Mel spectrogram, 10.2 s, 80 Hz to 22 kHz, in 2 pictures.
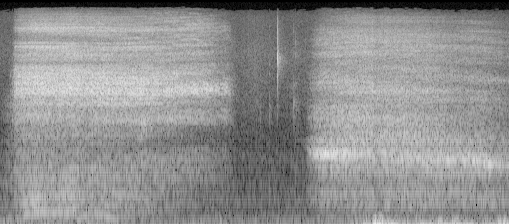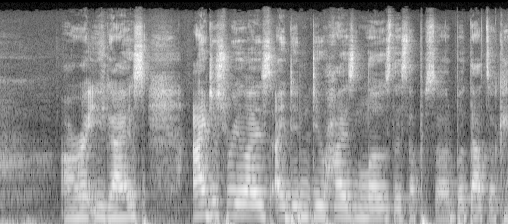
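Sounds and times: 
person taking a big deep breath during a guided breathing exercise: 0.0 - 2.4, 3.1 - 5.7
speech: 5.8 - 10.1.

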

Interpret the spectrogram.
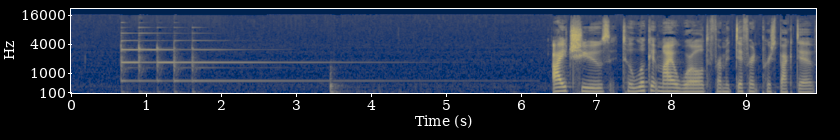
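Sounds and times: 
bright bell dinging: 0.7 - 5.2
speech: 6.4 - 9.9.

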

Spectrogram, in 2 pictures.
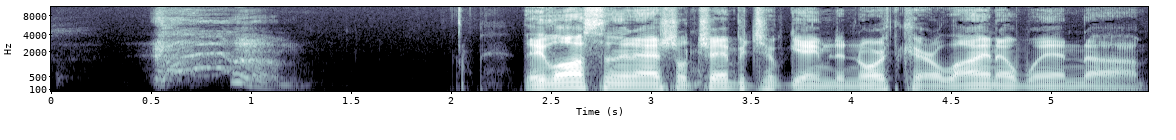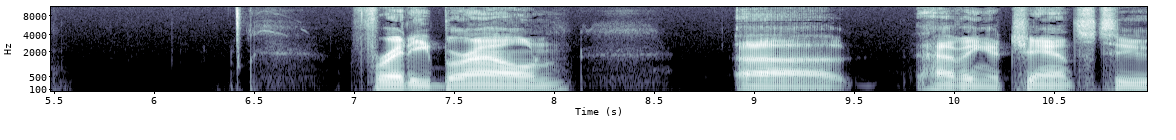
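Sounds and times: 
person coughing: 0.5 - 1.3
speech: 2.4 - 5.6, 7.1 - 8.2, 8.9 - 10.9.

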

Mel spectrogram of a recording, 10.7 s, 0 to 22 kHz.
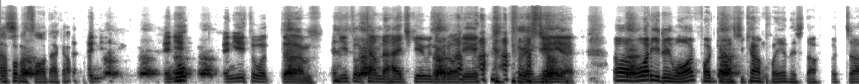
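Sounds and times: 
speech: 0.0 - 10.7
dog barking in a studio: 0.2 - 0.6, 1.3 - 2.8, 3.6 - 3.8, 4.4 - 5.8, 6.6 - 7.1, 7.8 - 8.1, 8.9 - 9.3
laughter: 4.2 - 7.2.

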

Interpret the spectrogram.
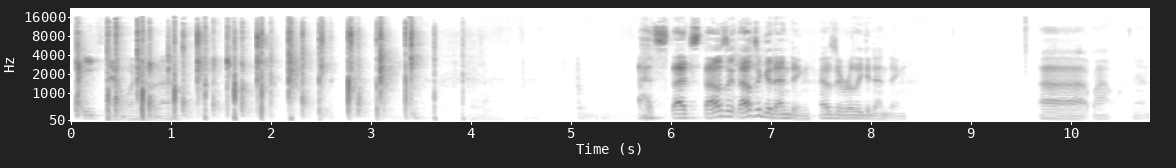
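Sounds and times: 
hands clapping: 0.0 - 4.1
speech: 5.8 - 8.5, 9.7 - 10.5.

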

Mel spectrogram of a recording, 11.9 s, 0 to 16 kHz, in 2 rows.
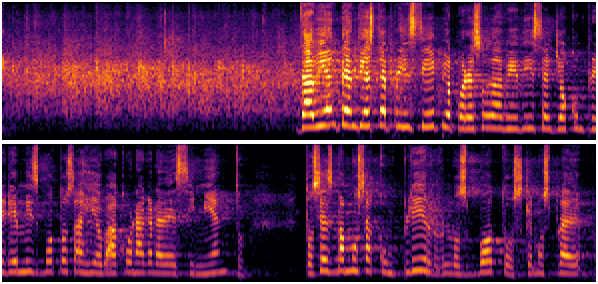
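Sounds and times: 
crowd applauding loudly: 0.0 - 3.2
speech: 3.0 - 11.8.

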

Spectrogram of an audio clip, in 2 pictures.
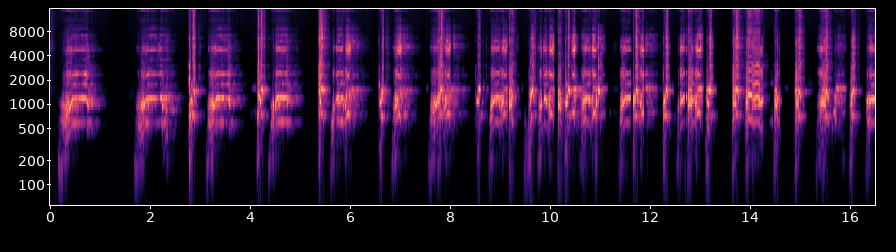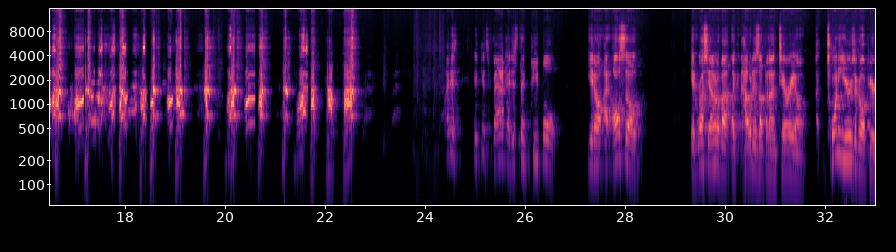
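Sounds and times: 
goose calls blown by two men imitating a flock of geese: 0.1 - 22.9
speech: 0.2 - 0.5, 1.7 - 2.0, 25.4 - 26.7, 27.3 - 28.3, 29.3 - 33.0.

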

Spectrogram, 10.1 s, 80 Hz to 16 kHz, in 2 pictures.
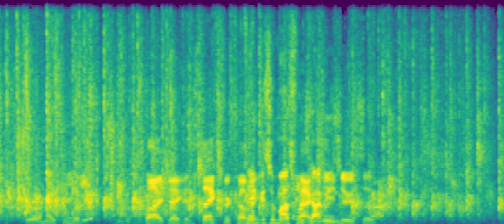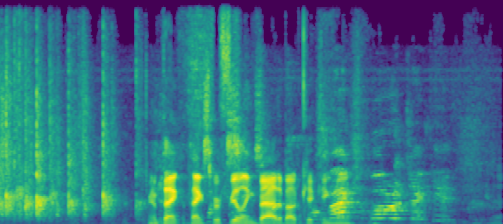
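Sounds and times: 
small group clapping: 0.0 - 6.7
speech: 0.3 - 4.1, 6.6 - 9.7.

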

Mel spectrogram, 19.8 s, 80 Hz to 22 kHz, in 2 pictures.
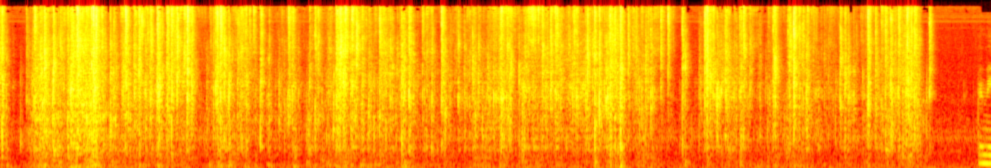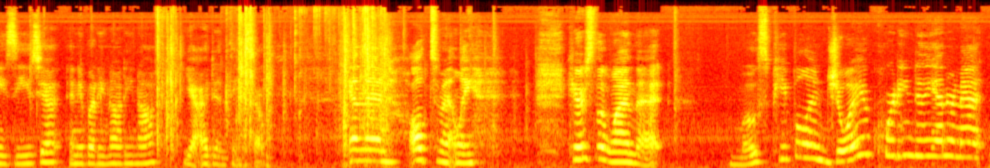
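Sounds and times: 
bag rustling and crinkling: 0.0 - 9.4, 11.4 - 14.1
speech: 9.8 - 12.8, 13.4 - 14.9, 15.6 - 16.6, 17.2 - 19.8.

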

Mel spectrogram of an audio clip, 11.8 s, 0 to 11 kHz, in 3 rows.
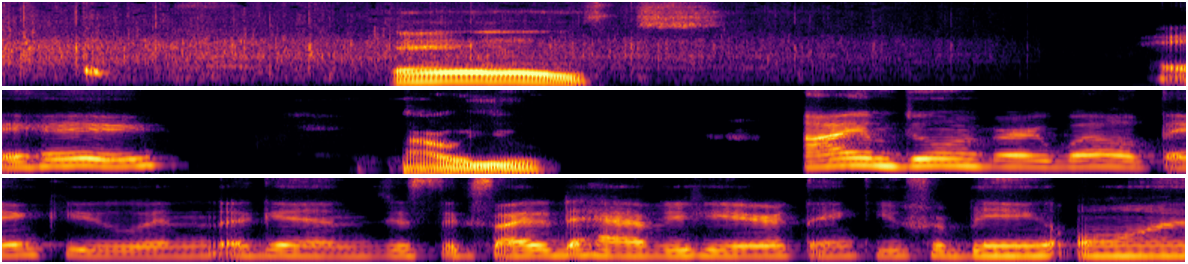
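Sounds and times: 
applause: 0.0 - 3.5
speech: 1.3 - 2.3, 3.8 - 5.8, 6.6 - 11.8.

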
